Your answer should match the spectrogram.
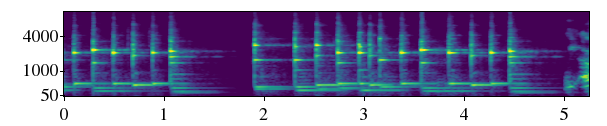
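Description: A phone ringtone plays a bright, melodic chiming tune twice during a live Zoom speaker event, loud and close with a short pause between the phrases and no talking over it.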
